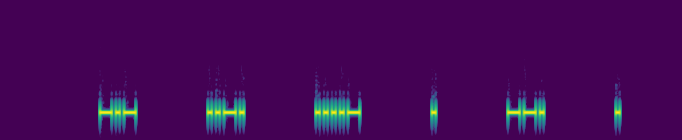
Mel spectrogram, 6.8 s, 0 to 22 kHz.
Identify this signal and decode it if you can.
Morse code, heard as a keyed tone, about 30 wpm, spaced as for 10 wpm, 700 Hz. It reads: KF4EGE
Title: USA Call Signs - 6 Characters - 6x Character Spacing - 30wpm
